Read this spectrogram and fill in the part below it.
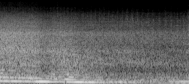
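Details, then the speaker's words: Volvo 145 with Weber carburettors, back on the ground after brake repair, started after a few sprays: strong, even rev that rises and settles cleanly with no coughing or misfire; carburettors sound in tune. "i love it and it doesn't cough at all"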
